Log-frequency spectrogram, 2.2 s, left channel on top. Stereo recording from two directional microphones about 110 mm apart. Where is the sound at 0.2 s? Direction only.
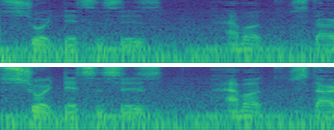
20° left (ahead or behind).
